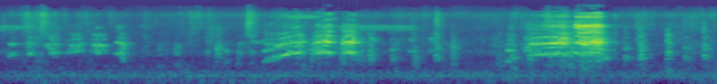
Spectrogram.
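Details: Backyard hens clucking and murmuring in a steady chatter, with two louder drawn-out squawking calls rising over the flock, plus faint background hum.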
